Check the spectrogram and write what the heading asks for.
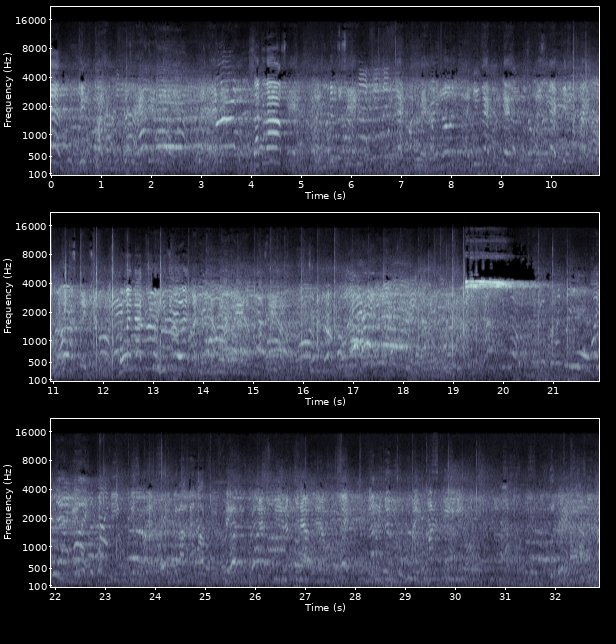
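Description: Coaches and spectators shouting and talking over one another in a gymnasium, with occasional thuds of wrestlers on the mat. A short high tone sounds about two-thirds of the way through.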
